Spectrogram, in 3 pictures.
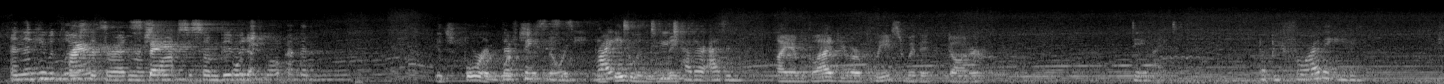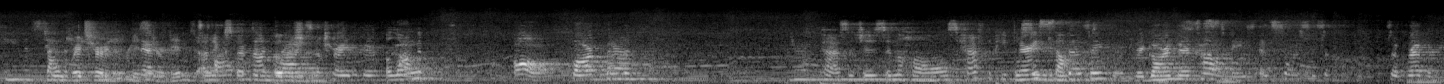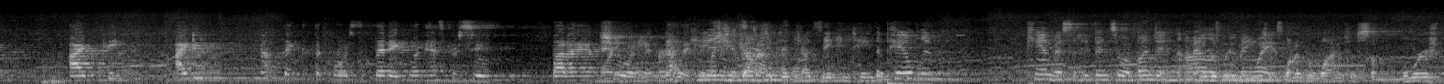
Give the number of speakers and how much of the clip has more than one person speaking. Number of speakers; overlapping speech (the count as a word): five, about 38%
